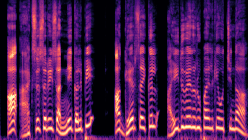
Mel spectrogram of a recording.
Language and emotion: Telugu, surprised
